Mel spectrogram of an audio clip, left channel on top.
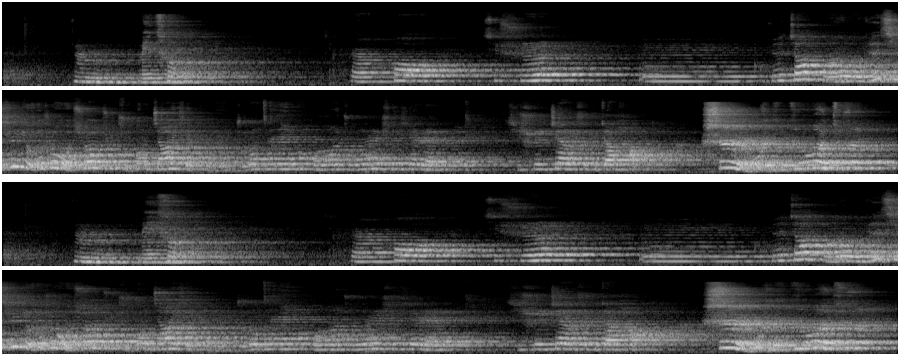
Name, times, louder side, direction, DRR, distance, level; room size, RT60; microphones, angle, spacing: voice 1, 0.7-1.9 16.0-17.6, equal, 80° left, -4 dB, 2.4 m, -18 dB
voice 2, 3.5-4.3 4.9-5.5 6.4-13.4 14.0-15.4, left 1 dB, 30° left, -5 dB, 0.9 m, -21 dB
17.5 x 8.3 x 2.3 m, 2.7 s
head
